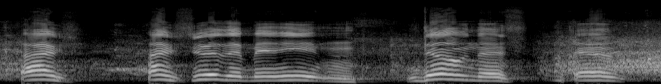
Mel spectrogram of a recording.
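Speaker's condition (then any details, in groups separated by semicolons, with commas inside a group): ALS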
